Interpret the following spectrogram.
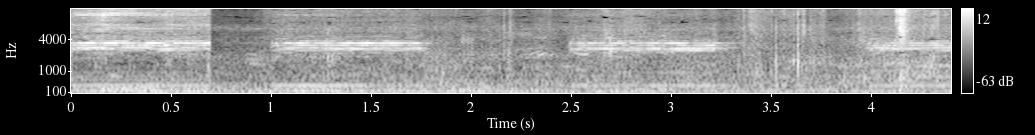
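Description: A vehicle horn sounding in repeated blasts, each under a second long, three in a row.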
